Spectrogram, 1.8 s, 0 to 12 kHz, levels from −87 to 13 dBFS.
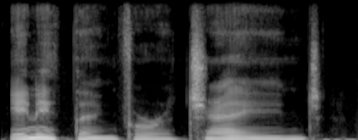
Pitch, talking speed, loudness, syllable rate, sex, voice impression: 165 Hz, 135 wpm, -17 LUFS, 4.5 syllables/s, female, feminine, middle-aged, relaxed, weak, slightly soft, raspy, slightly intellectual, calm, slightly elegant, slightly kind, modest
